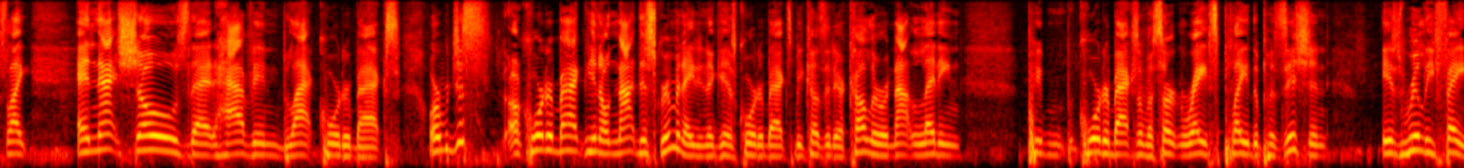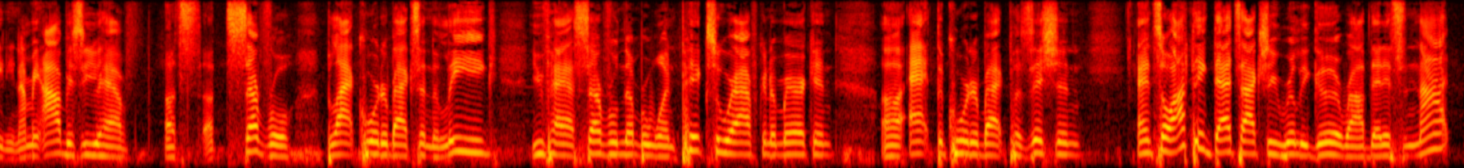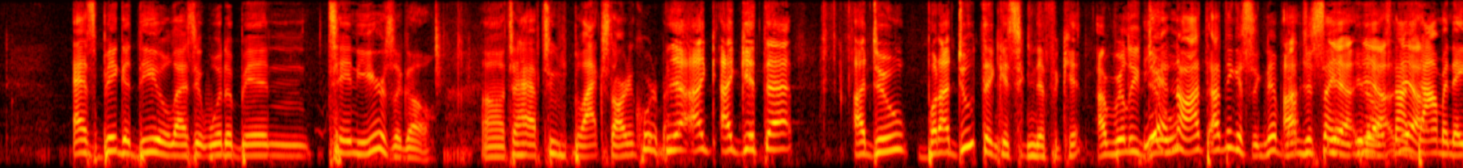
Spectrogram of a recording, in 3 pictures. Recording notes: live from Radio Row in Phoenix ahead of Super Bowl 57!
